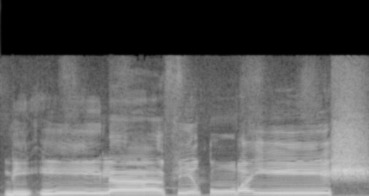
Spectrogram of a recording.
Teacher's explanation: mat tabi'i hanya satu ayunan saja, tidak terlalu panjang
